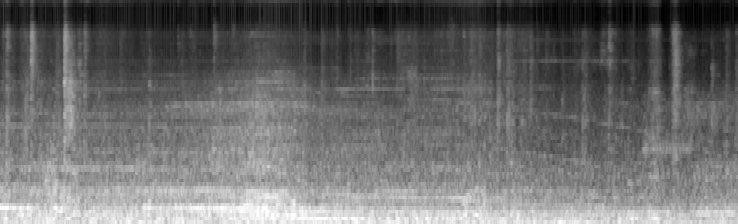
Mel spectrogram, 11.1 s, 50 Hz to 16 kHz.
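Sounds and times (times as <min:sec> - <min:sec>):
bus tyres rumbling: 0:00.0 - 0:11.0.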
